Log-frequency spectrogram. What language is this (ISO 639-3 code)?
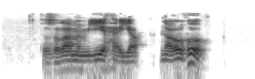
kab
